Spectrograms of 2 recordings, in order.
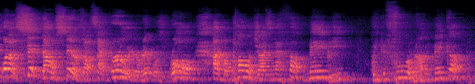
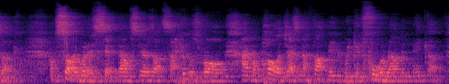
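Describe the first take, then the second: First: Said in the usual way. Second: Low, soft, sheepish husband; subdued, low-voiced acted apology; quiet apology. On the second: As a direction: apologize softly under your breath in bed. Husband's first, quiet bedtime apology.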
